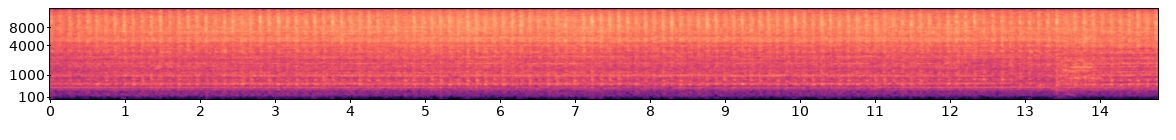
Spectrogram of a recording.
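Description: Wilesco D141 toy steam engine running steadily while driving a small drill, a continuous buzzing mechanical whir with a fast, even rhythm, close and fairly loud with no talk.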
